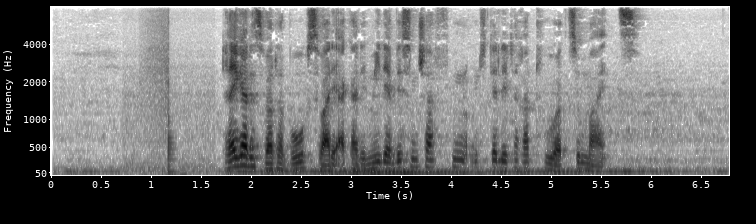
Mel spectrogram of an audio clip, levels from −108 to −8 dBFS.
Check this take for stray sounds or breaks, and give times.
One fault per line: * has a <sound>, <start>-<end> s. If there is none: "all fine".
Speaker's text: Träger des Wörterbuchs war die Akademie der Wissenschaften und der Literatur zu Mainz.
* has a thud, 0.9-1.4 s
